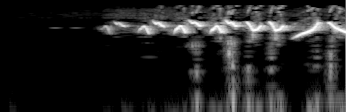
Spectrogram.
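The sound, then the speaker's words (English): Chestnut-sided warbler song at normal speed: a quick run of high, clear, sweeping whistled notes ending in an emphatic down-slurred phrase, loud and alone after a brief silence. “Here's the sound of a chestnut-sided warbler bird, right? It's at normal speed.”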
